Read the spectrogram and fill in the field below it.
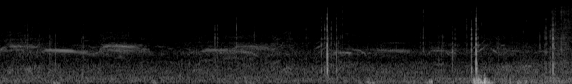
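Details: Caspian gull at Lac des Varennes, Marçon, Sarthe, on 9 March 2016: a series of drawn-out, nasal, slightly arched calls, the first few close together, then fainter ones, over steady low rumbling wind and a few sharp thumps near the end.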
